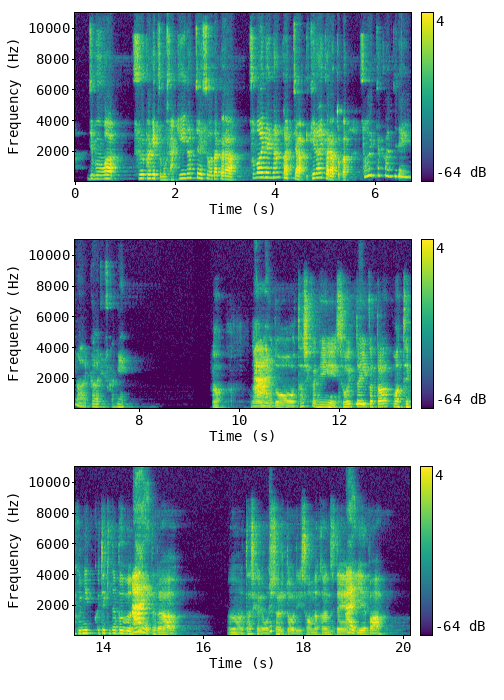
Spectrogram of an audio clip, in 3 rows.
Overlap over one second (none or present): none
